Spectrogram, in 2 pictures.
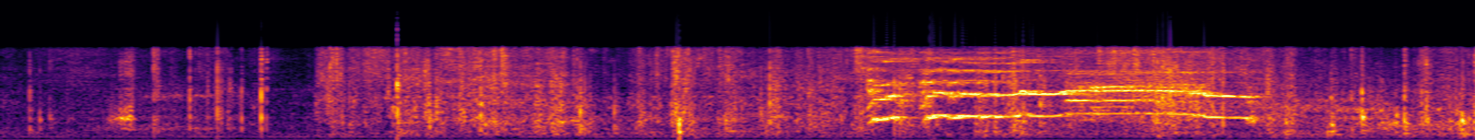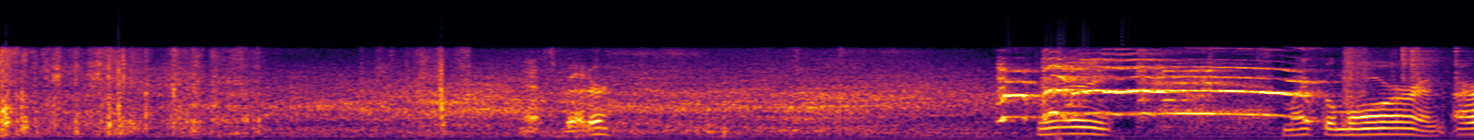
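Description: A rooster crowing twice: each crow is about two seconds long, about five seconds in and again near the end. Between the crows there is rustling and knocking as the cover over the rabbit hutch is handled.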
